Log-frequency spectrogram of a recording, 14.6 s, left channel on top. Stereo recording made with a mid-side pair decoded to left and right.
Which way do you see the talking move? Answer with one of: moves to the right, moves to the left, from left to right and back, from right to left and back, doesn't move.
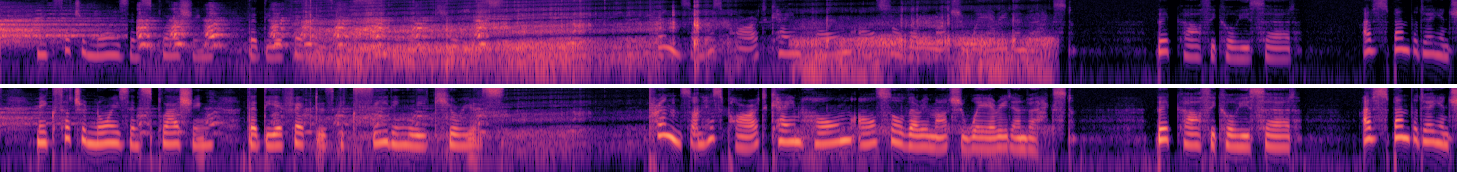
doesn't move.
